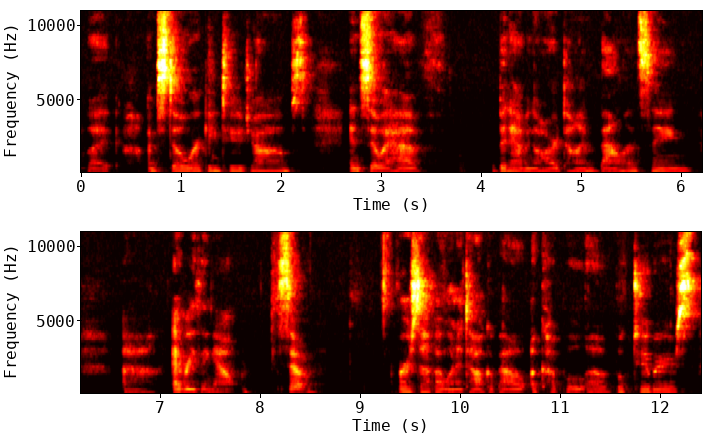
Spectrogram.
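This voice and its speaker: A young woman talks casually about books, a little congested from a cold. She rambles, restarts and fills gaps with ums. Her middle-pitched voice rings in a room with noticeable echo. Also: darkish tone. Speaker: booktuber. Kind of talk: casual reading update vlog. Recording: echoey room.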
